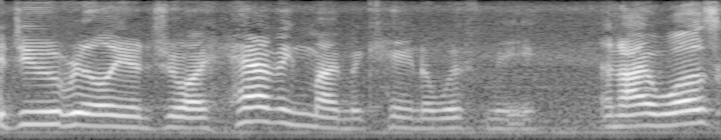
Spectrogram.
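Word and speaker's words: McKayna: name is mccaina so even though it's spelled m as k e n a it's pronounced mechana so it's pronounced m a k a y n a so it's pronounced that way so it's not pronounced the same way as mckenna so it's not just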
